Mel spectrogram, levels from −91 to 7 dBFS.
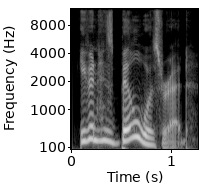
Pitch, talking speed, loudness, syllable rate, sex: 245 Hz, 235 wpm, -17 LUFS, 5.8 syllables/s, female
